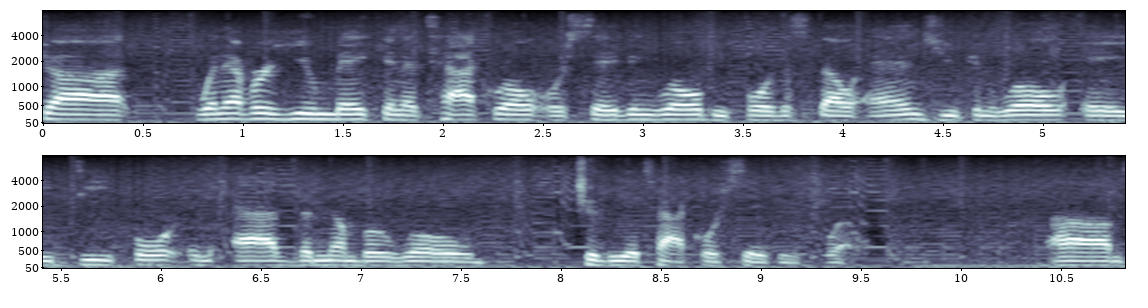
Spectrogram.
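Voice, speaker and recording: A man's voice: mid-range voice, warm tone, low-quality recording. A man acting as game master, narrating tabletop combat turn by turn.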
